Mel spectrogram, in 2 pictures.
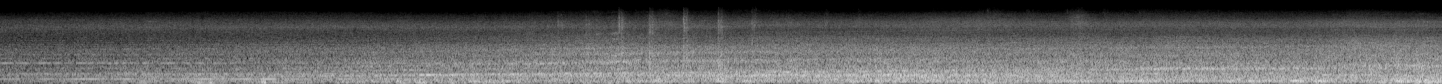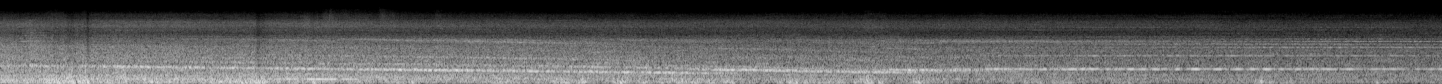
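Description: Metro trains' electric traction motors whining over the running noise of wheels on rails, growing louder toward the middle. The whine rises in pitch as a train pulls away, then falls as a train slows, and settles to a steady tone near the end.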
